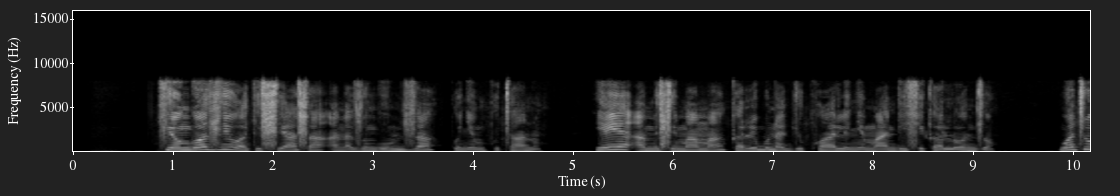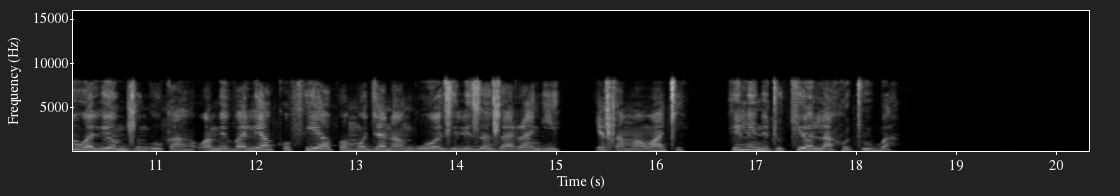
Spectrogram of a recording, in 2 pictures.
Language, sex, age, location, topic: Swahili, female, 18-24, Kisumu, government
